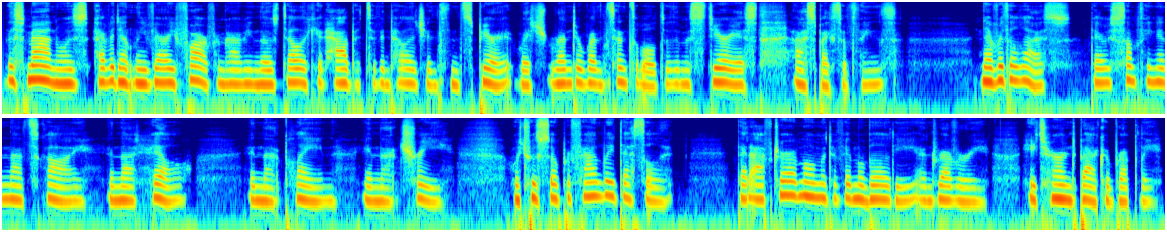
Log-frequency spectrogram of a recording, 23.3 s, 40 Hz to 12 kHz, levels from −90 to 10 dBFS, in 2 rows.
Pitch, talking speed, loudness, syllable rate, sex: 195 Hz, 150 wpm, -20 LUFS, 5.3 syllables/s, female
